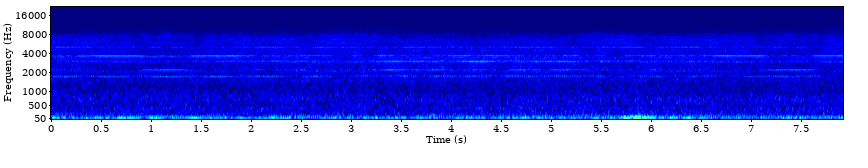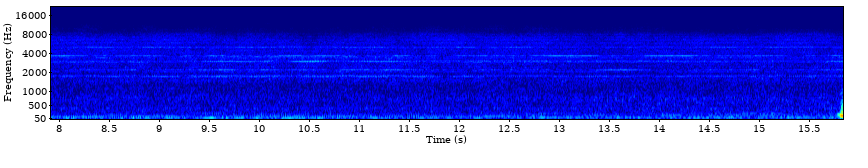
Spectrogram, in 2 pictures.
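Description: Boeing 727 jet engines droning steadily inside Microsoft Flight Simulator 2024 as a constant broadband roar with tonal whine, loud and unbroken throughout, with a brief bump partway through and no talk.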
